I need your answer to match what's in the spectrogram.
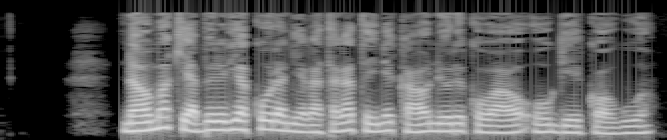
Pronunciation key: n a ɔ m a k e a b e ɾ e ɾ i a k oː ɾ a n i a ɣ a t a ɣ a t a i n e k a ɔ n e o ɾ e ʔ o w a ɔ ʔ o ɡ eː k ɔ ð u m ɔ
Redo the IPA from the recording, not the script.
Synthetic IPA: n a ɔ m a k e a b e ɾ e ɾ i a k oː ɾ a n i a ɣ a t a ɣ a t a i n e k a ɔ n e o ɾ e k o w a ɔ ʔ o ɡ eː k ɔ ɣ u ɔ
